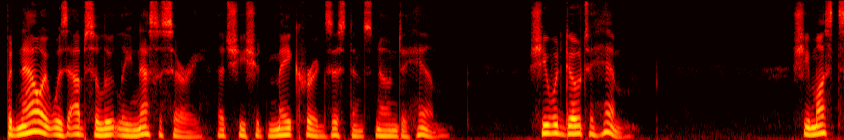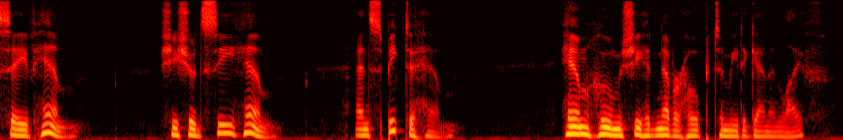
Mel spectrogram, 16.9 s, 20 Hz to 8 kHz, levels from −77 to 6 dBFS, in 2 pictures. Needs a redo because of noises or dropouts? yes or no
no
